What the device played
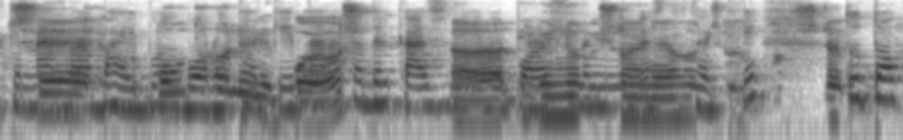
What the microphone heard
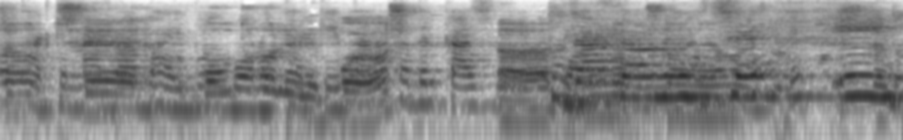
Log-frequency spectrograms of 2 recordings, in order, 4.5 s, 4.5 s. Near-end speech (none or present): present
